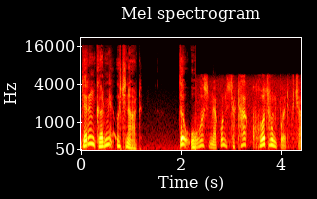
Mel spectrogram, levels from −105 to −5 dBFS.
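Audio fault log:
2.28 s to end: input switched to a poorer device. With no gap, the speech abruptly loses everything above 5.5 kHz, turning dull, drops about 5 dB and gains a noise floor roughly 30 dB down. This is likely a switch to a narrower-band microphone.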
